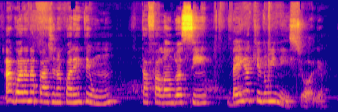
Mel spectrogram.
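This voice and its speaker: Expressive and high-pitched yet darkish in tone, this Carioca teacher speaks at normal speed in a reverberant space with a little hiss or hum. She's giving a remote lesson from a textbook, explaining in a chatty way and frequently saying "né" and "tá bom" to check on her students.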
